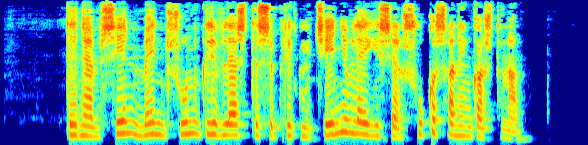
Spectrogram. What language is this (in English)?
Western Mari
